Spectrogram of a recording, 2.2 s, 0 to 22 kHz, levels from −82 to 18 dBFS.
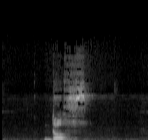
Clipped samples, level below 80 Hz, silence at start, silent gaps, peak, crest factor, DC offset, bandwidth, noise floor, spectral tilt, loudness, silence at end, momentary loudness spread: under 0.1%; -62 dBFS; 0.65 s; none; -6 dBFS; 20 dB; under 0.1%; 15.5 kHz; -60 dBFS; -2.5 dB/octave; -20 LUFS; 0.9 s; 20 LU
